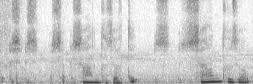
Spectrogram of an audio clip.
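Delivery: soft shushing and gentle words; soothing hush. Acted. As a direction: hush someone who is crying, softly. Hushing the crying girl. (धीरे से चुप कराते हुए)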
